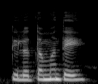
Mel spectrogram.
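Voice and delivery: ordinary delivery

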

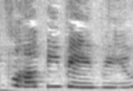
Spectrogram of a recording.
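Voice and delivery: teary. Real, not acted. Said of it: "I didn't mean to cry".

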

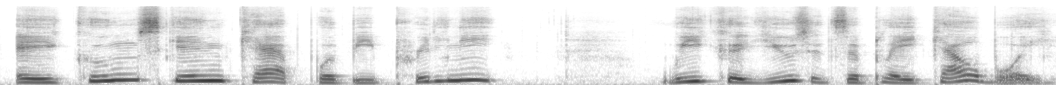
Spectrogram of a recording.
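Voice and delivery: put-on thrilled puppet kid imagining cowboys; Ernie voice. Ernie voice, excited.

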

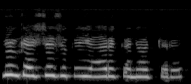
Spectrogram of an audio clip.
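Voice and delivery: acted sobbing lament with long tearful pauses; crying. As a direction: wail out your grief between sobs. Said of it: "ಅಳ್ಬಾರ್ದು ನೀನು".

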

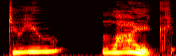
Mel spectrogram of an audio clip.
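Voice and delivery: mildly hesitant question; doubtful. Acted. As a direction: ask with a touch of misgiving, starting high. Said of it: "said Bobby doubtfully".

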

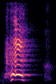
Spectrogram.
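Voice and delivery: very high, loud yelp; sudden shout of alarm; sharp high exclamation; startled shout. A narrator's reading. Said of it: "She shouted".

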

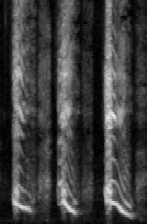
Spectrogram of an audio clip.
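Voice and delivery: very high, loud yelps of pain; an otter caught by the trap crying out. Acted. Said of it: "cried Little Joe Otter".

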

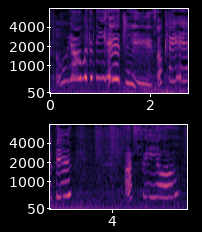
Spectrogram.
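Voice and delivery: high, drawn-out playful squeal; high-pitched hype-girl cooing. Pretend. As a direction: squeal over it in a very high voice, stretched out. Hyping up her freshly laid edges.

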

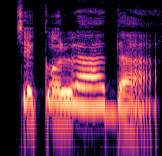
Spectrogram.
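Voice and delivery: put-on high, drawn-out toddler bawl; toddler yelling. A narrator's reading. Toddler demanding chocolate, yelling. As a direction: yell it slowly like a screaming small child. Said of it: "rozwrzeszczał się".

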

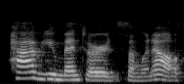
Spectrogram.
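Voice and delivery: ordinary delivery

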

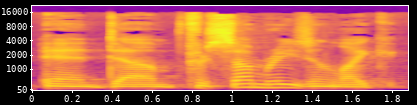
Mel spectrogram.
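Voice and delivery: usual speaking voice

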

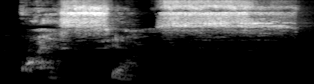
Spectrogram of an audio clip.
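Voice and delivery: hushed and breathless, almost a secret; whisper. Real, not acted. To her viewers, a sudden soft whisper. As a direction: drop to a whisper on "questions". Reminding viewers to ask questions.

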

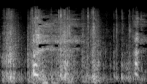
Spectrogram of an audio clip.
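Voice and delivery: breathless, voiceless laughing fit; delighted laugh. Real, not acted. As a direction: dissolve into soft laughter.

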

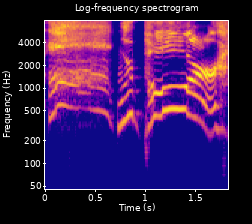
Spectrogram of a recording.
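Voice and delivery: hammed-up money panic, voice shooting up; mock panic. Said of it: "And I was like".

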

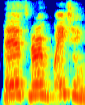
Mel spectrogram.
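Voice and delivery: high, loud and excited; impatient cry. A narrator's reading. Father too worked up to wait, crying out. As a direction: brush the objection aside loudly. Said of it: "cried Mister Cranky".

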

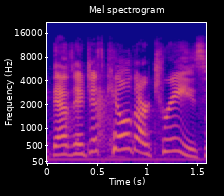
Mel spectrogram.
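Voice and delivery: usual speaking voice

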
